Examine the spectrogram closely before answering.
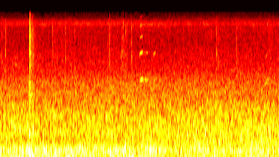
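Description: Plastic handling noise from a Lego Technic loader model as its bucket arm is raised by hand: one sharp click about half a second in, then a few faint clicks and two brief high squeaks, over a steady low hiss.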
